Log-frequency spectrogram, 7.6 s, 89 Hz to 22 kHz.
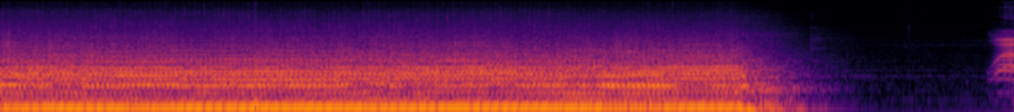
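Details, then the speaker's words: Junkyard Honda CB750F four-cylinder that sat for decades, running again: strong, steady roar holding high revs, then cutting off cleanly; runs evenly with very loud exhaust. Starter clutch still needs addressing. "that's loud I will take it man who knows the last time this thing ran pulled out of Archway just an absolute wreck of a state and now we got it just absolutely blasting decb out the back"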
